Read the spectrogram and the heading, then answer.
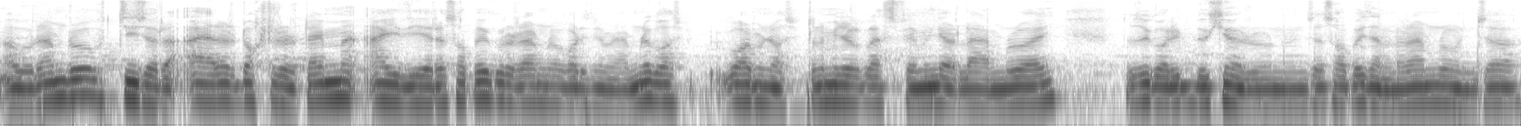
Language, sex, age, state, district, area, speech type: Nepali, male, 30-45, West Bengal, Darjeeling, rural, spontaneous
